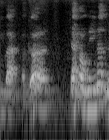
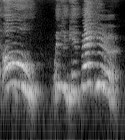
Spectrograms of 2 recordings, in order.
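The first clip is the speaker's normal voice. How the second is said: high, loud taunt that fades out; mock yell at the protesters; mock taunting shout; 8 semitones higher, 6 dB louder, slower than usual. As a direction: taunt them, voice high and raised. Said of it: "Now, I say".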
